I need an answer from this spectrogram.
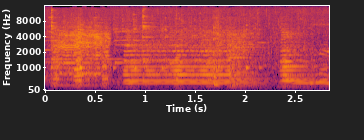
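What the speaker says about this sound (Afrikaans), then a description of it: "Daar oorkant is sowaar bokke." Goats bleat nearby across a rural landscape, several wavering, drawn-out cries overlapping one after another, fairly loud against a faint outdoor background.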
